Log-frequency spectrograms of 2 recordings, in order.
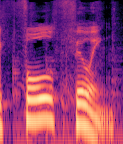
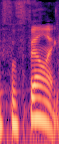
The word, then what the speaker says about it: fulfilling: pronunciation you don't say fulfilling no you say fulfilling fulfilling so the L there is kind of Silent kind of optional but um maybe you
